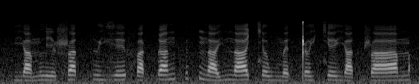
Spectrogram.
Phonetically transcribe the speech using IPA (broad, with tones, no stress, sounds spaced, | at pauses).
j a˨˩˦ m l i˨˩ ʂ a˦˥ t̚ k ɨ˧ j ɣ e˧˥ f a˨˩ k̚ ɗ a˧˥ n h ɨ˦˥ k̚ n a˨˩˦ j n aː˧˥ c ə˧ w m ɛ˨˩ t̚ ʈ ə˧ j c e˧ j a˨˩ t̚ ʂ aː˧˥ m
